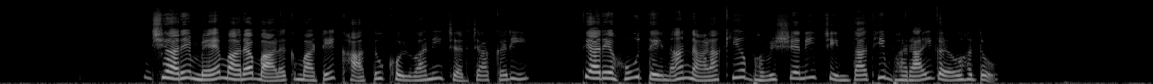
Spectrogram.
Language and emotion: Gujarati, sad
